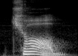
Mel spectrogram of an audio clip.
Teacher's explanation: now that final bit this BP on the end here job you're going for a b but you don't let it sustain and you kind of stop it with a p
